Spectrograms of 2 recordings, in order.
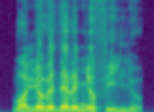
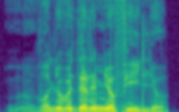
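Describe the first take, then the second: First: Much higher, louder desperate demand; almost scream it, near collapse; near shriek. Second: Higher, louder plea; insistent demand. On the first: Father on the verge of collapse, almost shrieking. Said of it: "quasi strillò mister Button". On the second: Father asking nurse to see his son, insistent. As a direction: press anxiously to be let in. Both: A narrator's reading.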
